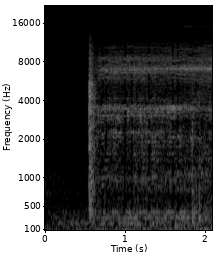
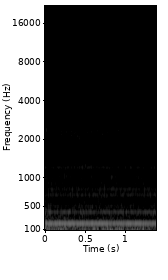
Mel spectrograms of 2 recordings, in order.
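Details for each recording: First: WDH-101P dehumidifier, about 15 years old, fan had been stuck; after removing screws the fan spins freely: sudden start into a smooth, even, high airy whir with no scraping or ticking; normal fan running. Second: Dehumidifier WDH-101P, about 15 years old: steady electrical hum with no moving air, fan not turning; fan motor seized after long time without lubrication, to be repaired.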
